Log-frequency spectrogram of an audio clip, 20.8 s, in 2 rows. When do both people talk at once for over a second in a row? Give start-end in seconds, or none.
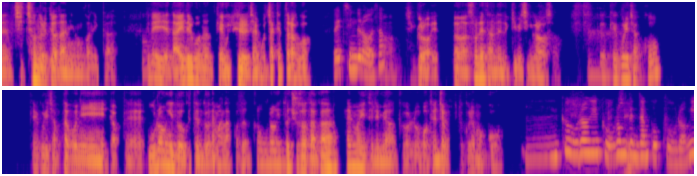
none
